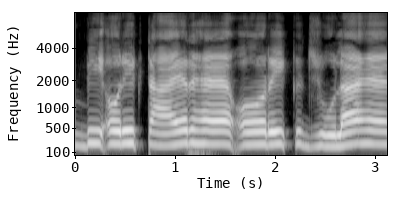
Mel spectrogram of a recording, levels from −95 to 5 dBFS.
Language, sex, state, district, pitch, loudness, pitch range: Hindi, female, Punjab, Pathankot, 220 Hz, -12 LUFS, 210-225 Hz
